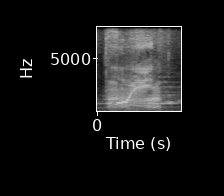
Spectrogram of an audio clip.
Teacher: All I know is it's gotta come from your uvula. You know, that punching bag thing at the back of your mouth?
